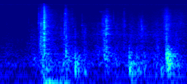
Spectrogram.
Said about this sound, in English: Later in the hall, Mulder sits, leaning on his knees. He nibbles sunflower seeds. The hearing room door opens.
